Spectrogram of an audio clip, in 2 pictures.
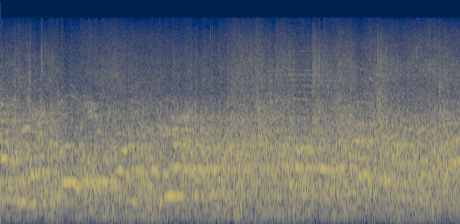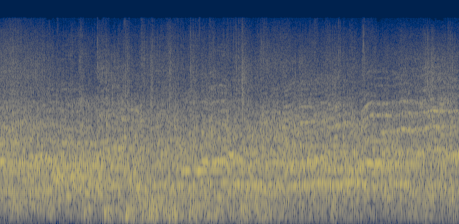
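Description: A crowd of spectators chatters and cheers in a large echoing rink.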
